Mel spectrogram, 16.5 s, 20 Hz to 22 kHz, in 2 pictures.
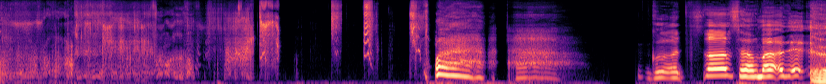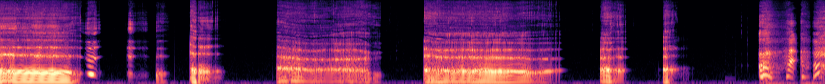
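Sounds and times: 
shorter throaty bursts and gulps: 0.0 - 2.8, 8.1 - 15.1
speech: 4.4 - 4.9, 6.5 - 9.2, 10.2 - 10.4
long loud drawn-out burps: 8.1 - 15.1.

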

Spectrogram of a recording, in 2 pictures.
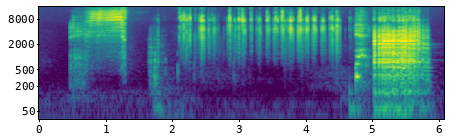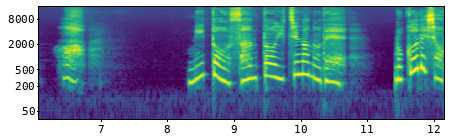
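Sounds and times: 
dice rattling and clattering: 1.7 - 5.9
speech: 8.4 - 10.8, 11.4 - 12.1.

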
